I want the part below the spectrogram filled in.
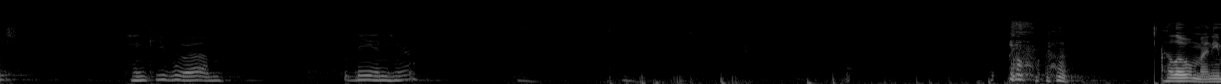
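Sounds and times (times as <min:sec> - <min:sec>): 
speech: 0:00.0 - 0:00.2, 0:01.3 - 0:02.4, 0:03.4 - 0:04.3, 0:10.1 - 0:10.8, 0:11.6 - 0:12.1
harsh cough: 0:09.9 - 0:10.9.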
